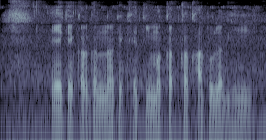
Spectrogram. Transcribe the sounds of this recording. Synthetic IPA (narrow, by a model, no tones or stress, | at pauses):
eːkekəɾɡənːakekʰeːt̪imɐ̃kːət̪̚kakʰaːt̪ũləɡiː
